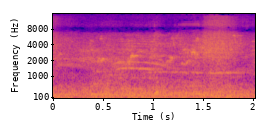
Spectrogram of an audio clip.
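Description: Faint outdoor background noise with a few short bird chirps about a second in.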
